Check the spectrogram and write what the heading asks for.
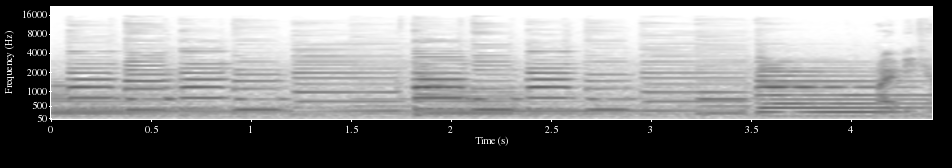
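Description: Steel-string acoustic guitar picking a short single-note lick on the treble strings over a ringing open low E bass note, with fresh attacks about two seconds in and again near the end. This is the E minor intro lick with the bass added: fretted and open notes on the high E string, then the B string.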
